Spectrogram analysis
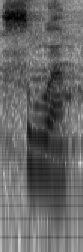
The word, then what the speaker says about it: Sua: capítulo 38 Versículo 2 lá o nome não tem acento então a pronúncia é sua mas como na Bíblia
